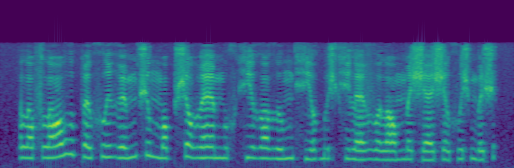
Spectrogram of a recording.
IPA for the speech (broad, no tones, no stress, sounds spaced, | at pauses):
l ɔ f l ɔ β u p ɛ xʷ i ð ø m ʃ u m ɔ p ʃ ɔ β ɛ m e xʷ fʲ u ð ɔ ð u m fʲ o ɡʷ e ʃ fʲ ɛ l ɛ v o l ɔ m ɛ ʃ ɛ ʃ ɛ xʷ e ʃ m ø ʃ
